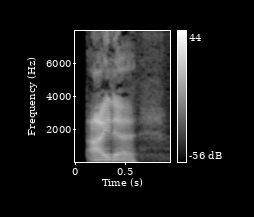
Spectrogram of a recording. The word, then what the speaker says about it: Aida: There were examples of, there's a guy from the Ida refugee camp, which is located in Bethlehem. – Ida, how's that spelled? – A-I-D-A. – Okay. – Like the opera, only not pronounced that way.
